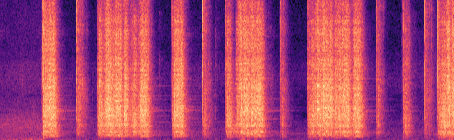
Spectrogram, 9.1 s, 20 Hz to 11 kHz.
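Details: 1982 Honda Goldwing barn-find engine moved to parts-bike frame: uneven cranking and coughing bursts roughly every second, it "poofs" but never catches; weak, likely dead battery and starter solenoid due for replacement; cranks but won't start.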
